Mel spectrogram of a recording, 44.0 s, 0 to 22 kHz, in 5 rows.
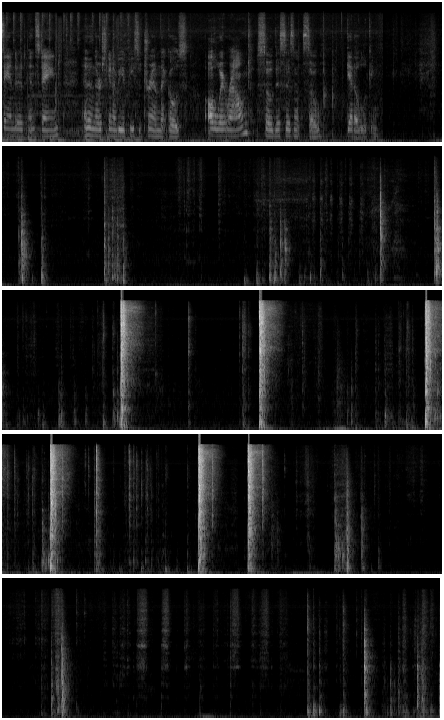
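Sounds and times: nail gun shots: 19.9 - 20.4, 22.7 - 23.2, 26.0 - 26.6, 27.3 - 27.8, 30.3 - 31.8.

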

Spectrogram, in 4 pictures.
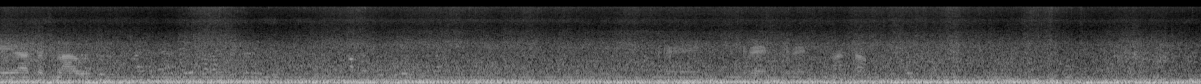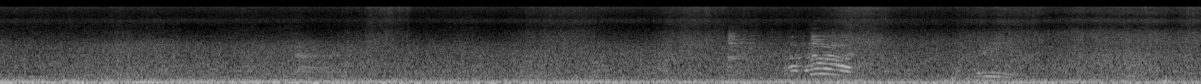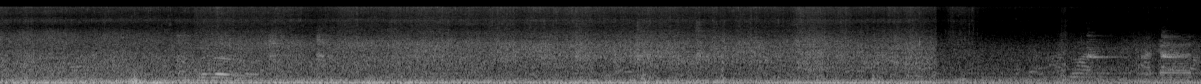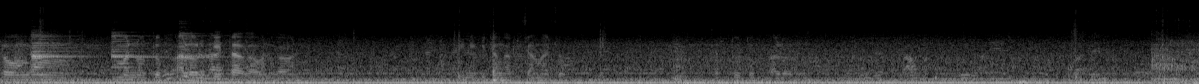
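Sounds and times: speedboat engine droning: 0.0 - 48.0
water rushing past hull: 0.0 - 48.0
wind buffeting microphone: 8.9 - 31.9
wind on microphone: 23.0 - 26.0.

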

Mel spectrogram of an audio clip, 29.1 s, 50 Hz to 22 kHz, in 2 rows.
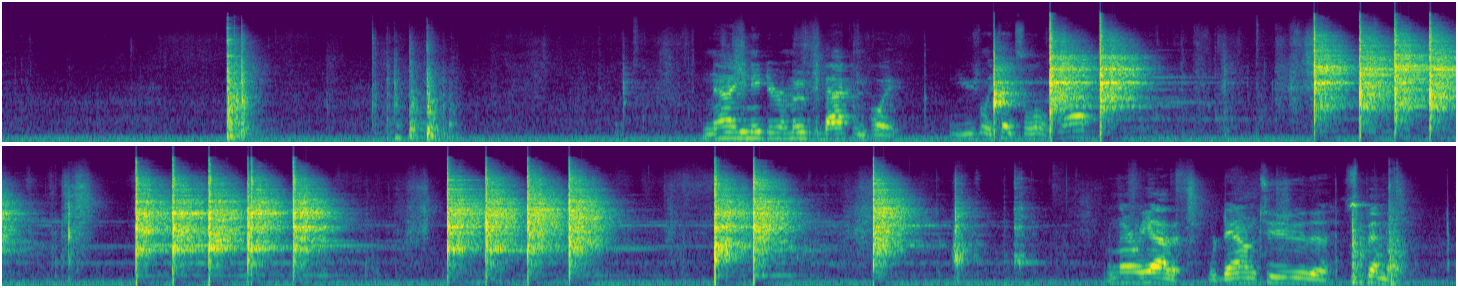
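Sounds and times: hammer blows on metal: 9.8 - 12.0, 13.0 - 24.9.

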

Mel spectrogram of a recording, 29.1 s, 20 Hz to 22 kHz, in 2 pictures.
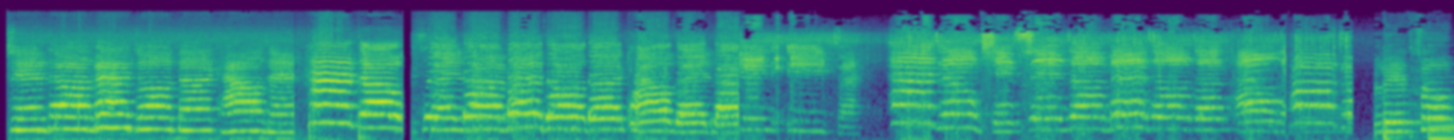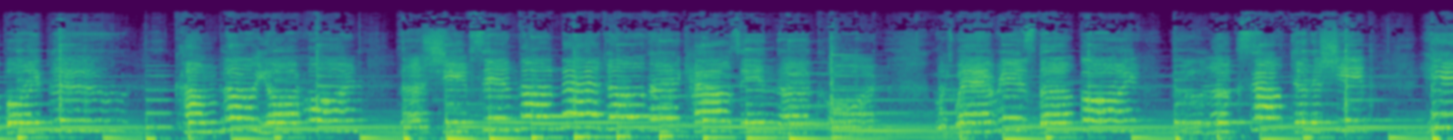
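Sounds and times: high-pitched child-like singing: 0.1 - 13.6.

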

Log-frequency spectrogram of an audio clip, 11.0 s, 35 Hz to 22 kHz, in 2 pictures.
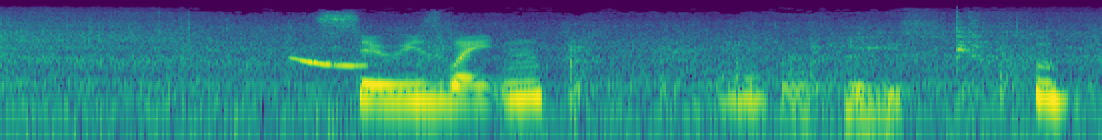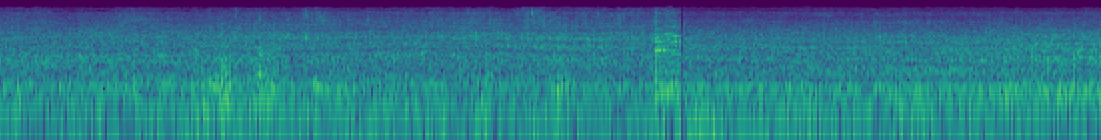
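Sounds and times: meat sizzling and frying: 0.0 - 11.0.

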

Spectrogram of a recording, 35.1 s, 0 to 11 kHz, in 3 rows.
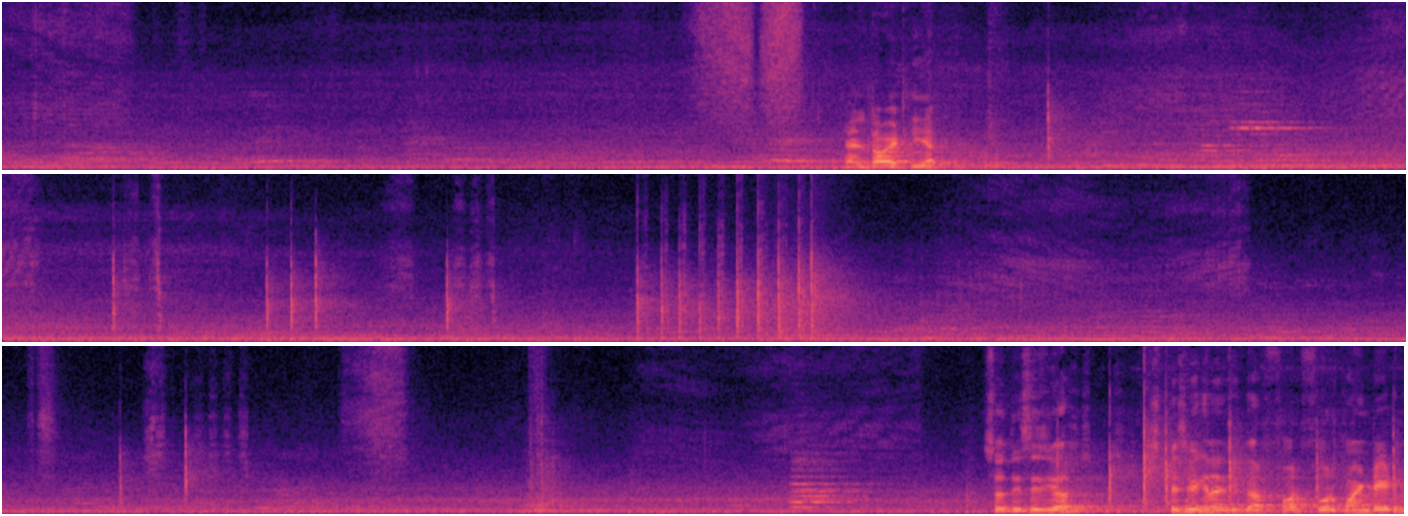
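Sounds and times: background hiss: 4.8 - 7.7
chalk tapping and scratching: 5.8 - 6.8, 11.4 - 13.2, 13.9 - 16.0, 17.0 - 18.8, 21.4 - 22.2, 23.6 - 25.5, 26.3 - 26.8, 32.3 - 35.0
chalk squeak: 24.6 - 25.5.

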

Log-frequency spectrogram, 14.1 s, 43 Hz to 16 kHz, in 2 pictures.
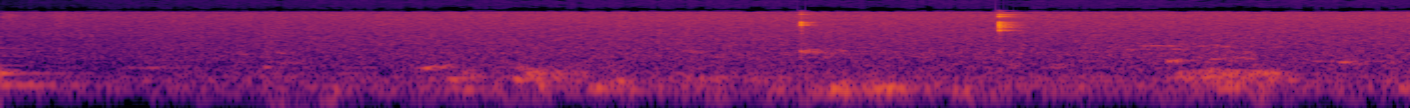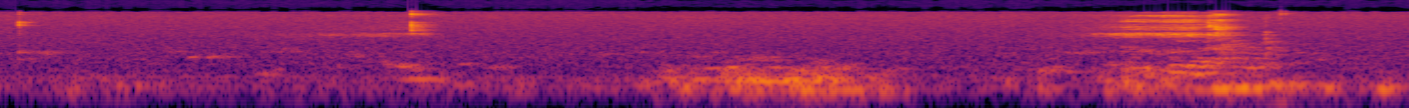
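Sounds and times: computer mouse clicks: 9.0 - 9.3.

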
